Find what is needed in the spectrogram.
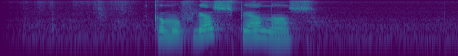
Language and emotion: Russian, neutral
